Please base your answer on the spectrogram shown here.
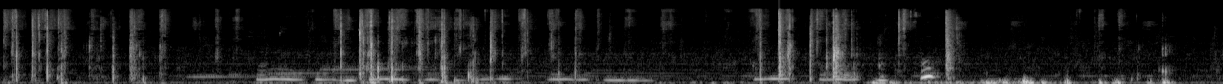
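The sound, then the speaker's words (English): Tarot cards shuffled by hand with crisp, irregular snaps and riffles as a card flies out of the deck, a voice speaking in between. “Another card just flew out.”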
